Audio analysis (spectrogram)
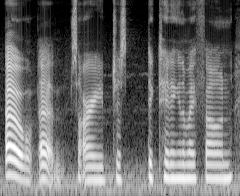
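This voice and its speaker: A woman's voice: mid-range voice, normal speed, slight background noise, close to an everyday voice. Dry, guarded teenage girl played by a woman. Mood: dry, sarcastic. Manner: dry, deadpan sarcasm. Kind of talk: fiction podcast acting.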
